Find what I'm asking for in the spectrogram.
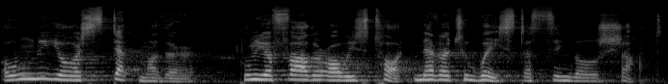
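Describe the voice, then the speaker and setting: Woman doing sick old stepmother, stern, dramatic radio play, slow, echoey hall. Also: mid-range voice, a little mellow, lightly acted. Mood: stern, accusing. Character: ailing older stepmother, stern and accusing. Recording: echoey hall, long reverb.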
